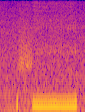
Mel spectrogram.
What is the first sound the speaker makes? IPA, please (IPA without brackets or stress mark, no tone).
f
